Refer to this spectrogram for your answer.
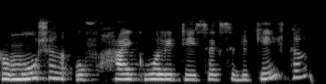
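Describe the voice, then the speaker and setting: In a Ukrainian accent, a woman speaks at a fairly high pitch. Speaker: feminist activist, NGO worker. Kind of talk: panel presentation. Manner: halting, many fillers.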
